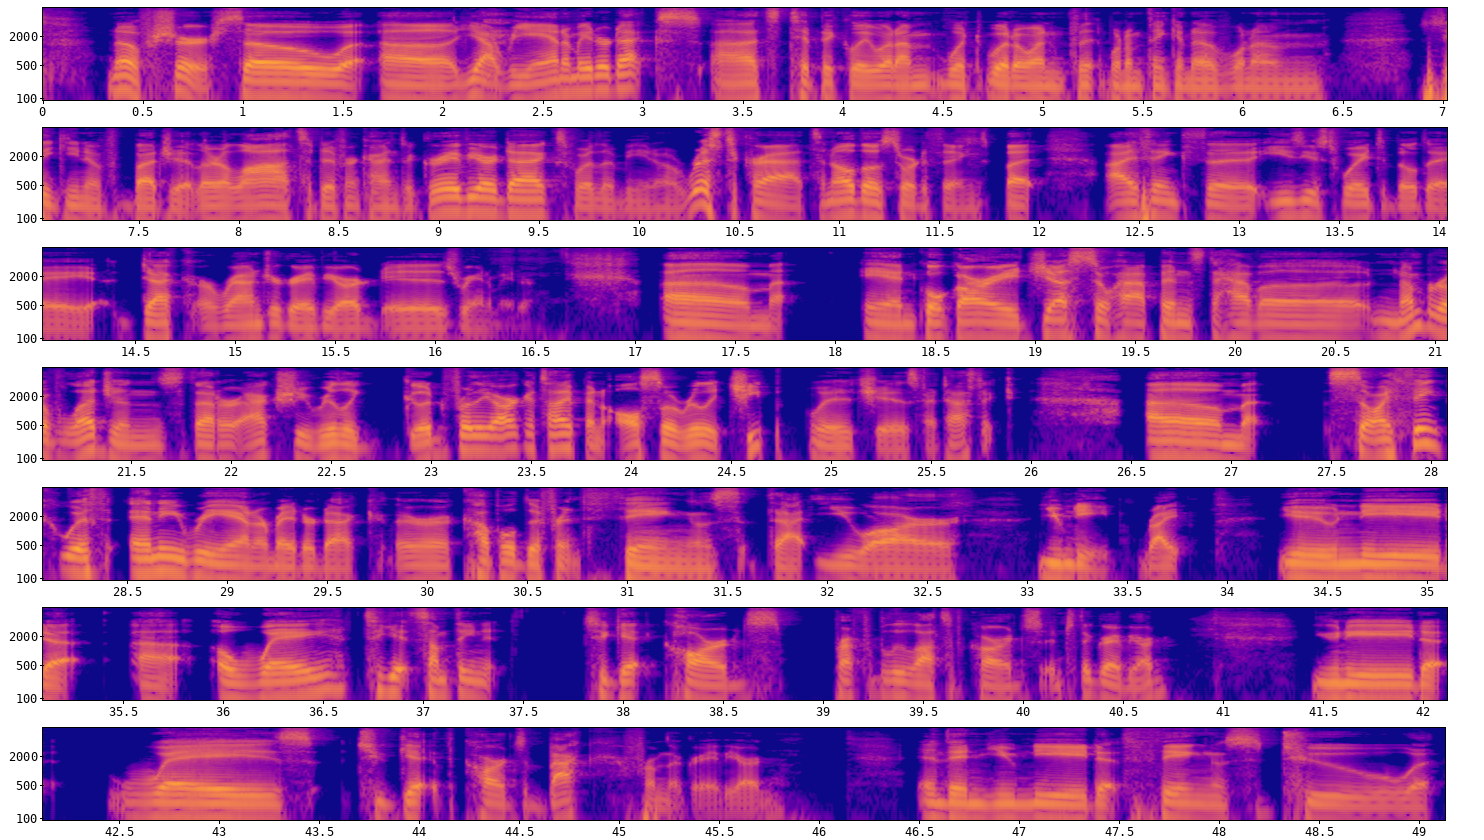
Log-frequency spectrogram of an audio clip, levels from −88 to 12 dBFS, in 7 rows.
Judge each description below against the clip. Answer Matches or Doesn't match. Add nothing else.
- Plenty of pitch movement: Doesn't match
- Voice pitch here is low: Matches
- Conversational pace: Matches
